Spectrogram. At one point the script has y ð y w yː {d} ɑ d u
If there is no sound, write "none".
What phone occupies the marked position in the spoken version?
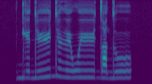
d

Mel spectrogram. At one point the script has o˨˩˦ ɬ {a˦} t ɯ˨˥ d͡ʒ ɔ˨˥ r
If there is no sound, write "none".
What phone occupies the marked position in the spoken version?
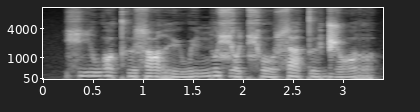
a˦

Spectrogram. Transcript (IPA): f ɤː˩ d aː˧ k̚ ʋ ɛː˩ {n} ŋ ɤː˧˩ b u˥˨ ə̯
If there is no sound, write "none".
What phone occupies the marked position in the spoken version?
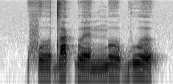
n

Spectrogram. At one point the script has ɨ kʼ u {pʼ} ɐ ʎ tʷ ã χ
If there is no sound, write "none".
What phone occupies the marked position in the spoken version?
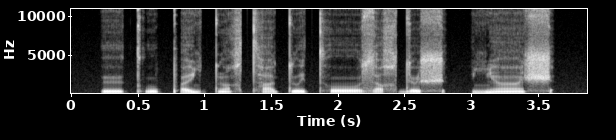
pʼ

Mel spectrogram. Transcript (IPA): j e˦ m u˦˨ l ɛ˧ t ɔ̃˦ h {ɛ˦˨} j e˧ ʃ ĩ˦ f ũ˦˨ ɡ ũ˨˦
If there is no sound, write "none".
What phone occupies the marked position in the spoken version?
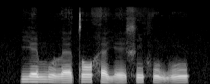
ɛ˦˨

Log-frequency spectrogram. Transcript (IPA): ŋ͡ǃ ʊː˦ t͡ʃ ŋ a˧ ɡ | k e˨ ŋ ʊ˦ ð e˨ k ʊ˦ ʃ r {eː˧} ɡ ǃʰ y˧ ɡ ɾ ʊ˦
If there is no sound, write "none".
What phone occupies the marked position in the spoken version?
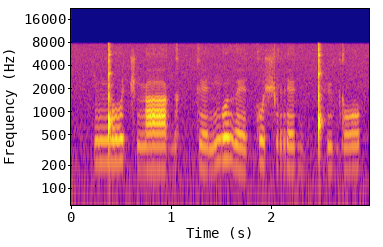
e˧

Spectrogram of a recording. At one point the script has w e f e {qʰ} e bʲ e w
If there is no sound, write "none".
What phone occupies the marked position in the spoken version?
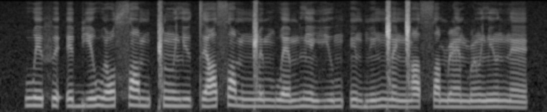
ʔ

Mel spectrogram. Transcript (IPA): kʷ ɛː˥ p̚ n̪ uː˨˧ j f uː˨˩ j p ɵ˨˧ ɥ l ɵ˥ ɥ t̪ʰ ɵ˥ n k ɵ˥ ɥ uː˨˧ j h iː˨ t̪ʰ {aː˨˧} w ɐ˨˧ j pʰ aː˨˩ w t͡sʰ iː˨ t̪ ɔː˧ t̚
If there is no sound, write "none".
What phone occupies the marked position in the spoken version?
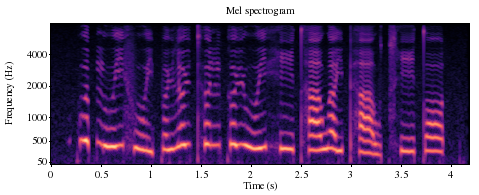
aː˨˧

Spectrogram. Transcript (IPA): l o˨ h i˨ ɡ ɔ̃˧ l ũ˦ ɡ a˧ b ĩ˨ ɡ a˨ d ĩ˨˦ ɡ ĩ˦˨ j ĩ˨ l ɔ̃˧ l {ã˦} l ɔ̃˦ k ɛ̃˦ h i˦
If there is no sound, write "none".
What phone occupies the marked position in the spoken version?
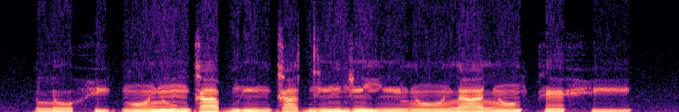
a˦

